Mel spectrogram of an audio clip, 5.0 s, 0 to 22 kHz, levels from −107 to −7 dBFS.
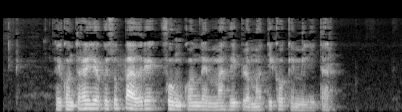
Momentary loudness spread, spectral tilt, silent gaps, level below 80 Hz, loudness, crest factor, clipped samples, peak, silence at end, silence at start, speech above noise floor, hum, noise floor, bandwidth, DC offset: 13 LU; -5 dB/octave; none; -64 dBFS; -25 LUFS; 22 dB; under 0.1%; -4 dBFS; 0.85 s; 0.7 s; 50 dB; none; -75 dBFS; 11.5 kHz; under 0.1%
